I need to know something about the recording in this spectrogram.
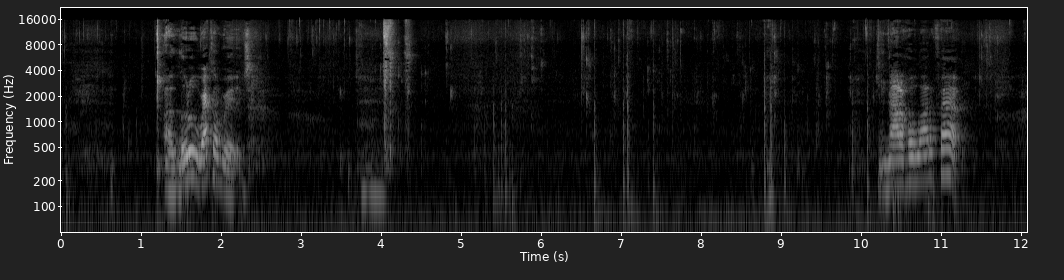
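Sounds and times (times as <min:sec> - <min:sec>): wet chewing and biting: 0:02.8 - 0:10.2.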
